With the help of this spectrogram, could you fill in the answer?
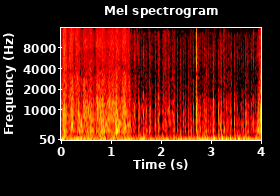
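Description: Fingernails of both hands scratch and tap a black foam windscreen on a desktop microphone. A dense, rustling scratch with a heavy low rumble fills the first second and a half, then gives way to sparser, dull thumping taps and lighter scratches.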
